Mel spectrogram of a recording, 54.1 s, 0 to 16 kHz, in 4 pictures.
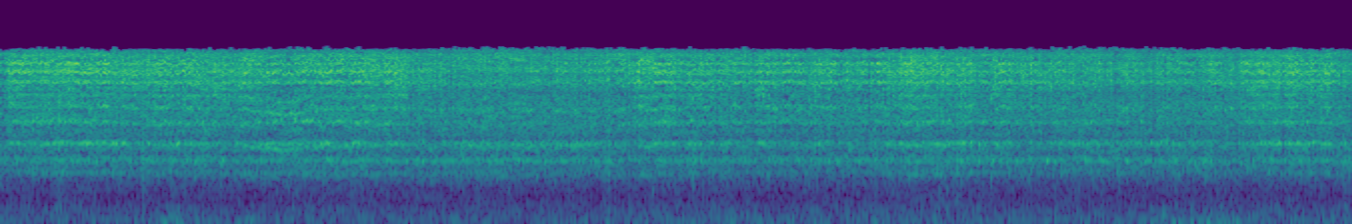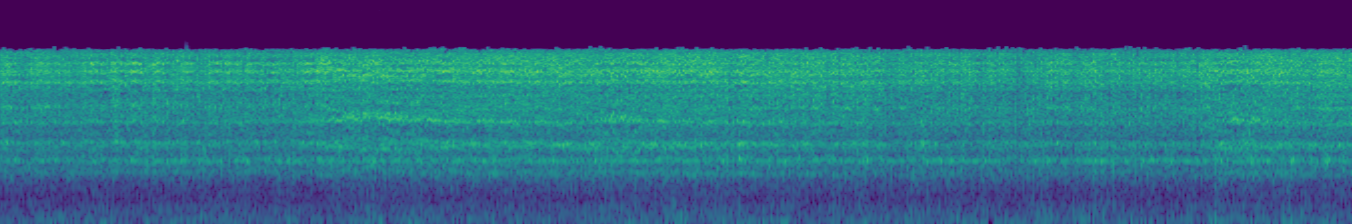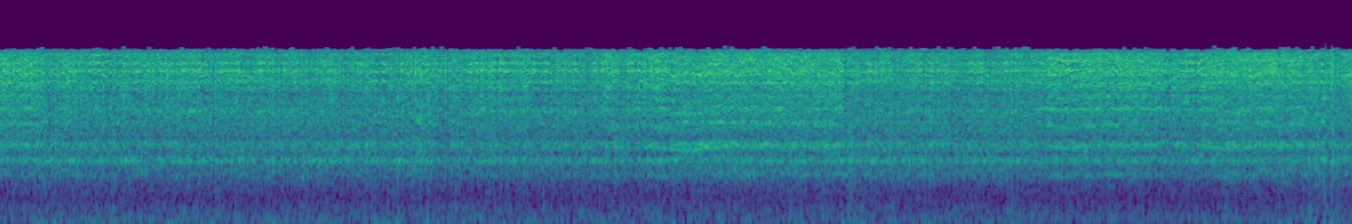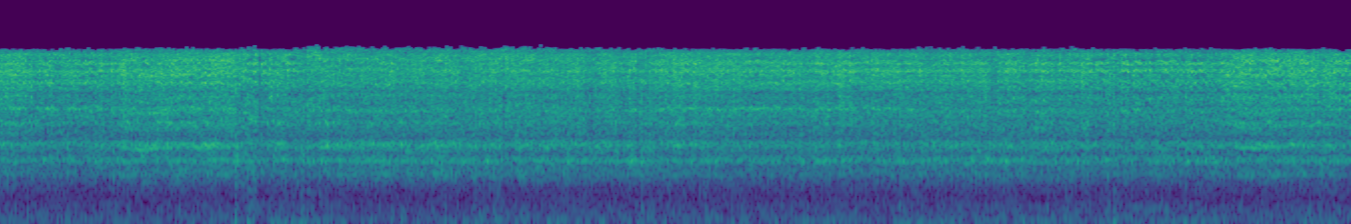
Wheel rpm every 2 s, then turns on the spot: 200, 190, 190, 190, 190, 200, 200, 200, 200, 190, 190, 190, 190, 190, 190, 180, 190, 190, 190, 190, 190, 190, 190, 190, 190, 190, 190.
none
